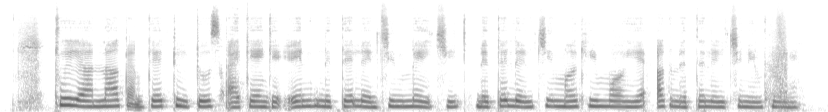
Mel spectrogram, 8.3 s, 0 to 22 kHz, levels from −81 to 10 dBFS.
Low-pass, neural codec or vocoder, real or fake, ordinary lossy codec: none; codec, 44.1 kHz, 1.7 kbps, Pupu-Codec; fake; none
